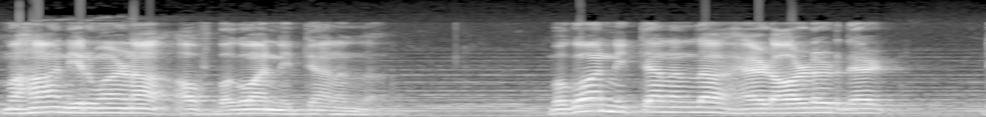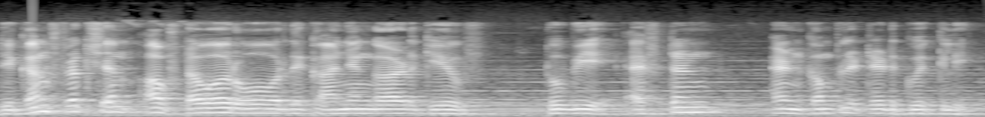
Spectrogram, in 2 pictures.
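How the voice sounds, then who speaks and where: A man at medium pitch and a moderate pace, with ordinary pitch variation and music in the background. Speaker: spiritual teacher. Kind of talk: audiobook narration.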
